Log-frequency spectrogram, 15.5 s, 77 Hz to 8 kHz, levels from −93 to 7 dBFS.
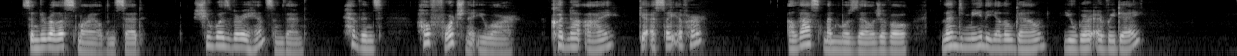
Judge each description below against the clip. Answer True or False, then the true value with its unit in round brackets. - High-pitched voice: False (145 Hz)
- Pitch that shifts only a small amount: False (5.1 semitones)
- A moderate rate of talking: False (130 wpm)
